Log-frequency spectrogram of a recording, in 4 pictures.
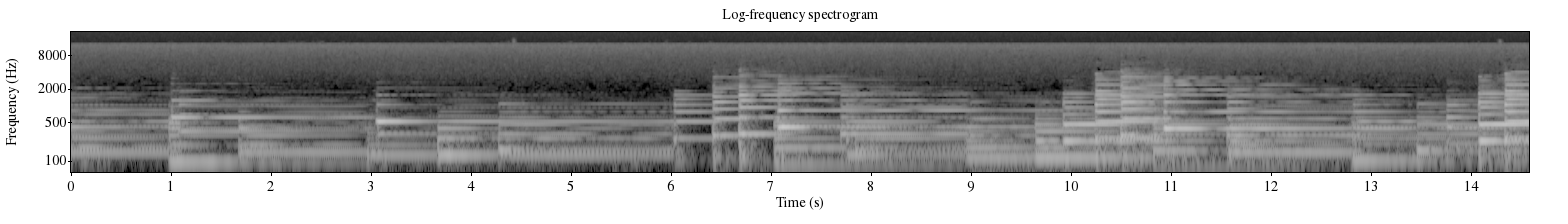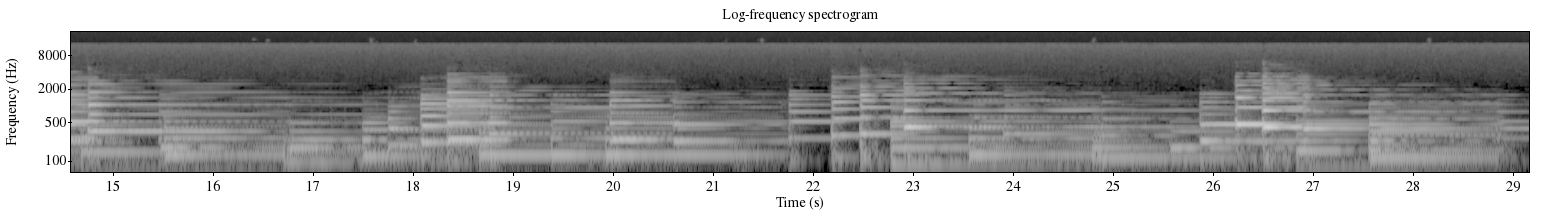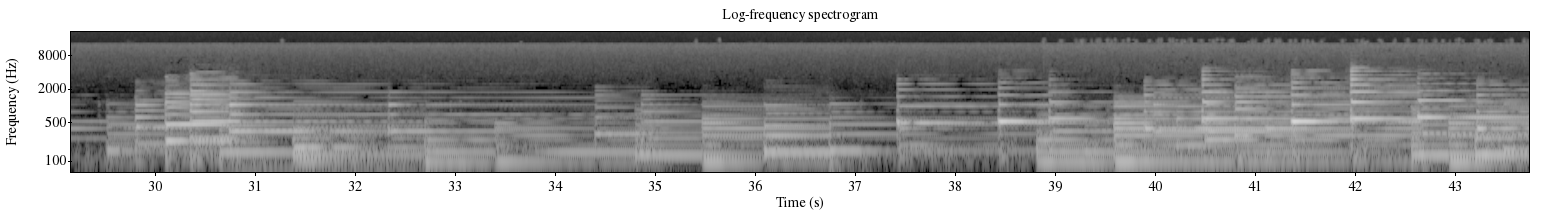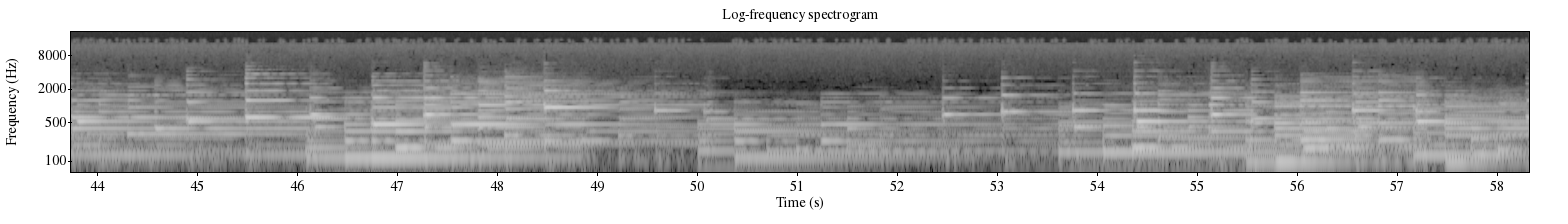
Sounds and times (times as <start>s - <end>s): Music: 0.0s - 58.3s.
